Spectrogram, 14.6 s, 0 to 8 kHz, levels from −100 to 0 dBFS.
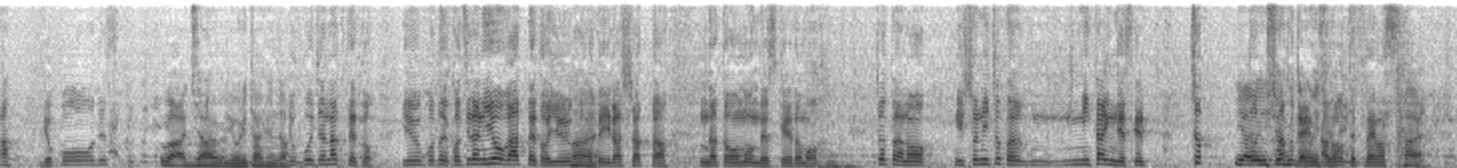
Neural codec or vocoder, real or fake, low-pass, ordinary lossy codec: codec, 16 kHz, 16 kbps, FunCodec, trained on Chinese and English, 50 frames a second; fake; none; none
